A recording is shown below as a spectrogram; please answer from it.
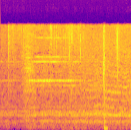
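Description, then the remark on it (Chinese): A steady, droning buzz of wild bees at moderate loudness, with one brief thump near the end and no voices, as smoke is lit to drive the bees from their tree hollow for honey. “野蜂并不怕人”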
